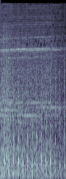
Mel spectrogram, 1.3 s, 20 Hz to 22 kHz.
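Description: Helicopters in the video game Just Cause 2, a steady rapid rotor chop with a pulsing beat and a high whine, close and continuous, without talk.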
